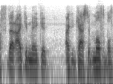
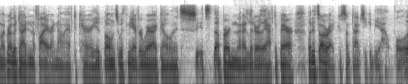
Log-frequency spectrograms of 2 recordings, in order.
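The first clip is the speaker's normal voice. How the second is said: flat monotone, gravelly voice, lower and faster; 6 semitones lower than usual. Describing their character, speaking as her in a flat monotone, gravelly voice. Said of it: "So like monotone, grovelly voice".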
